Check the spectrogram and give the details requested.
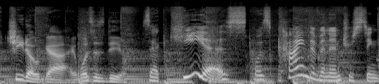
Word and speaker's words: Zacchaeus: zach cha ooze how is anyone supposed to pronounce that uh like this zacchaeus zack chachusa no what no it's like zach just say it after me zacchaeus zackarecka dingdong all right now you're just trying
